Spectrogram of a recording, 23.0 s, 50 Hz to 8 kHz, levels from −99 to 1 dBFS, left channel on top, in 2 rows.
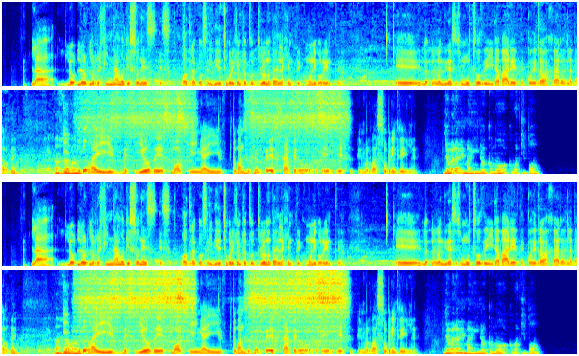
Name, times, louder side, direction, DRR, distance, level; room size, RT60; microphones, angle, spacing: voice 1, 0.6-6.9 7.9-11.8 12.7-19.8, equal, 5° right, 0.4 m, -25 dB
sound 1, 1.5-12.9, left 2 dB, 60° left, 0.9 m, -41 dB
voice 2, 12.5-13.1 16.3-16.7 20.3-22.2, left 1 dB, 80° left, 2.0 m, -27 dB
Breathing, 12.9-15.4 16.3-18.4, right 10 dB, 50° right, 1.0 m, -28 dB
11.0 x 5.0 x 2.2 m
head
